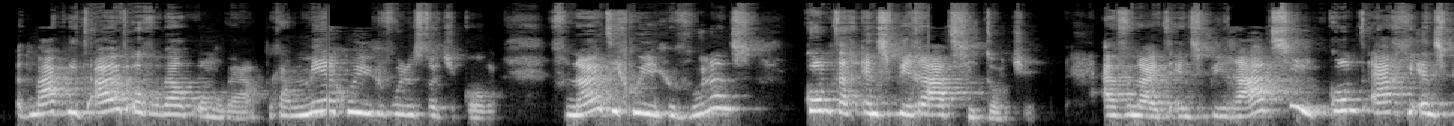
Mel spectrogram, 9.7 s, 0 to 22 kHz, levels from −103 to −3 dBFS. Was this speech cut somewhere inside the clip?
no; 0 cuts

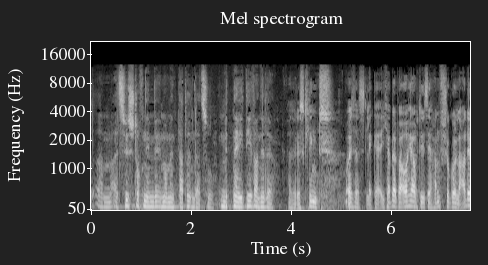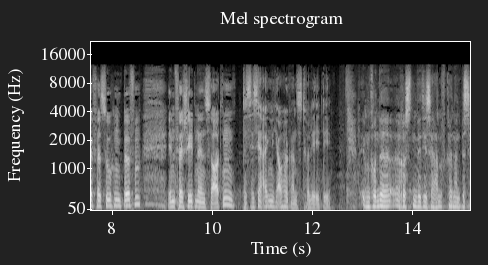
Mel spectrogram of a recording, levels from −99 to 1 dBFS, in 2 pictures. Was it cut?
yes; 1 cut; at 12.9 s

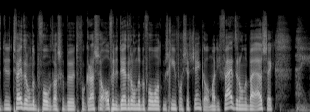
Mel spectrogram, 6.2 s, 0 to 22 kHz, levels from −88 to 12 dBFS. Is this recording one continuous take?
yes; 0 cuts

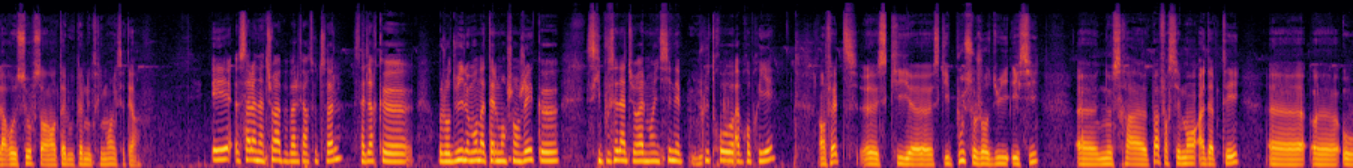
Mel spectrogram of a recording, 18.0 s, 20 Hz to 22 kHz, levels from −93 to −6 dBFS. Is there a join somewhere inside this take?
yes; 1 cut; at 9.8 s

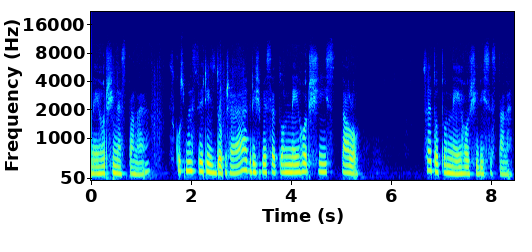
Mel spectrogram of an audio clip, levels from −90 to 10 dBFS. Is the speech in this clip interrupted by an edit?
yes; 1 cut; at 1.5 s

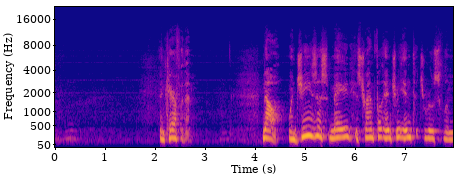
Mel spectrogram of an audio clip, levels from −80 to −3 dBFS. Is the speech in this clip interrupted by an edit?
no; 0 cuts

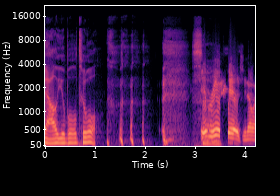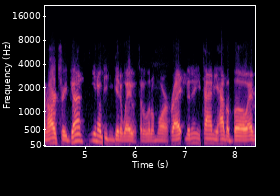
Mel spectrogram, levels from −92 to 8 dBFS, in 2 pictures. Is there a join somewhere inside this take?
yes; 1 cut; at 5.3 s

